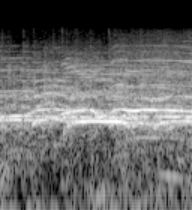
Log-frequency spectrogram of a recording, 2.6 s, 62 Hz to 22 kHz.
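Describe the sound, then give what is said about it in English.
Audience cheering and applauding in a standing ovation at a live show at SXSW 2015: a steady, dense wash of crowd noise that holds at an even loudness throughout. “That is a 37% standing ovation.”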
